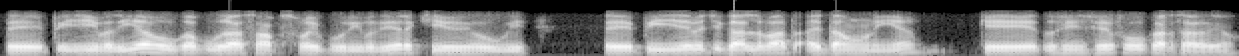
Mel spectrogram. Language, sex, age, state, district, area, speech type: Punjabi, male, 18-30, Punjab, Patiala, urban, conversation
